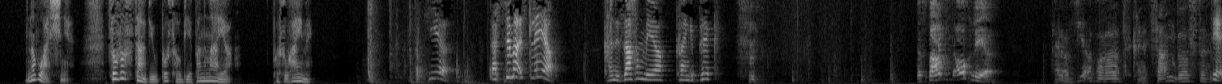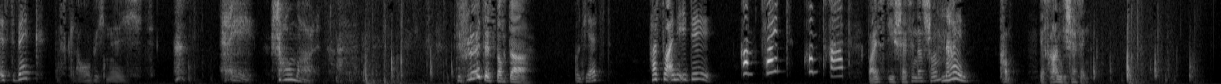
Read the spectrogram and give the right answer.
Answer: Jedynym śladem świadczącym, że ktoś tu mieszkał, jest flet.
